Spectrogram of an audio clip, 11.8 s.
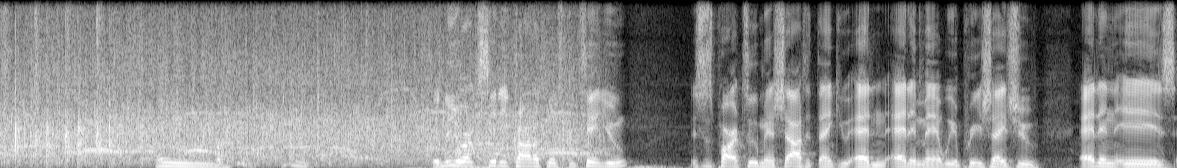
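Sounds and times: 
applause: 0:00.0 - 0:06.1
speech: 0:01.6 - 0:03.3, 0:04.3 - 0:11.7.

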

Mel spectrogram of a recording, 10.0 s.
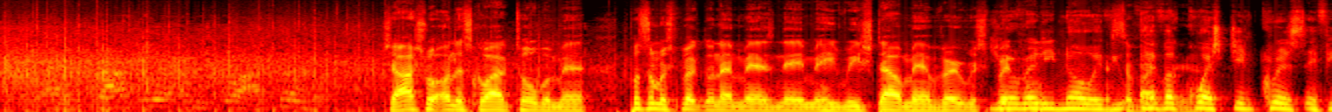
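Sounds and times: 
round of applause: 0:00.0 - 0:05.3
speech: 0:02.1 - 0:09.9.

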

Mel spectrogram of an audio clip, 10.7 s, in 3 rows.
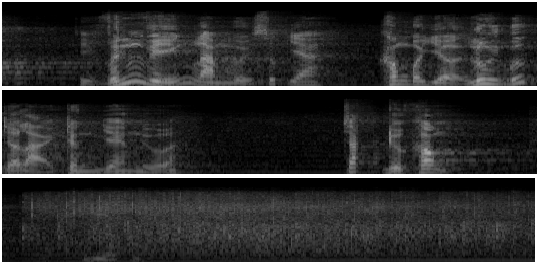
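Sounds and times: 
speech: 0:00.5 - 0:04.8, 0:05.8 - 0:06.7, 0:07.7 - 0:08.2
audience applause at a Buddhist dharma talk: 0:07.2 - 0:10.6.

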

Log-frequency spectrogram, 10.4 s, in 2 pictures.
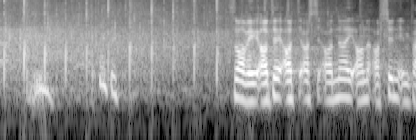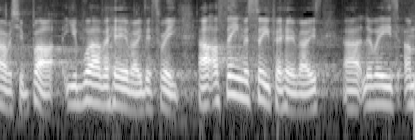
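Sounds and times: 
round of applause from a group: 0:00.0 - 0:03.8
speech: 0:01.3 - 0:01.8, 0:02.9 - 0:10.3.

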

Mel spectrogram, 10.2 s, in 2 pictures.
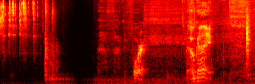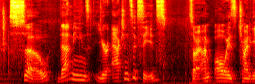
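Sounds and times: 
two dice rolling: 0:00.0 - 0:00.9
speech: 0:02.6 - 0:03.1, 0:03.7 - 0:04.4, 0:05.3 - 0:10.2.

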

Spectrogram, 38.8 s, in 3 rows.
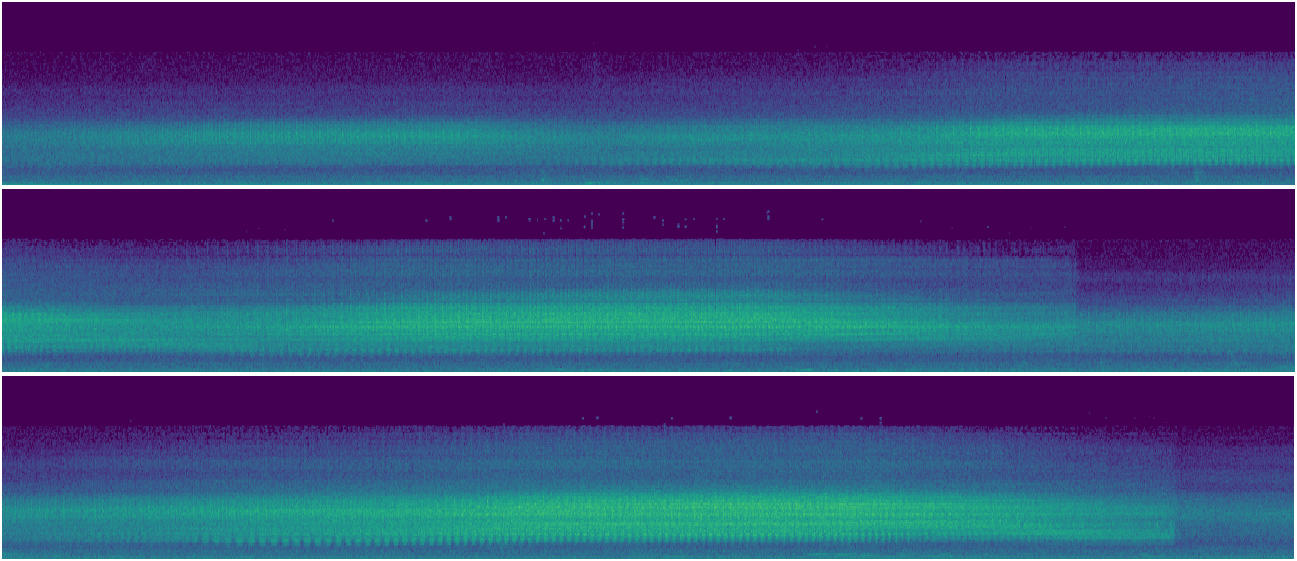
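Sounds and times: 
cicadas buzzing: 0:00.0 - 0:38.7.

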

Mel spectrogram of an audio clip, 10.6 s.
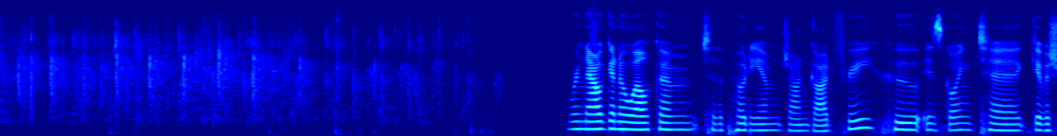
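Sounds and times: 
audience applause: 0:00.0 - 0:05.1
speech: 0:05.7 - 0:10.5.

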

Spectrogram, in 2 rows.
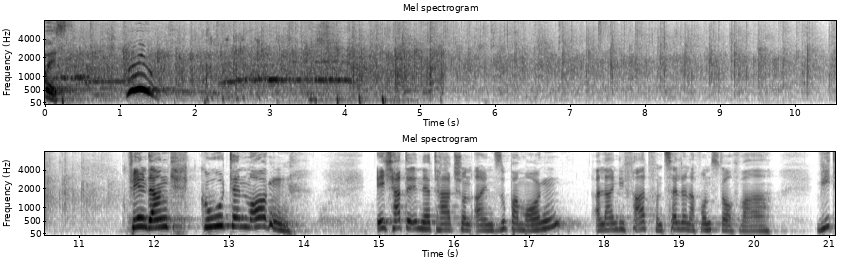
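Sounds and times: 
speech: 0:00.0 - 0:00.5, 0:01.1 - 0:01.6, 0:11.7 - 0:14.0, 0:15.0 - 0:21.0
audience applause: 0:00.0 - 0:11.5.

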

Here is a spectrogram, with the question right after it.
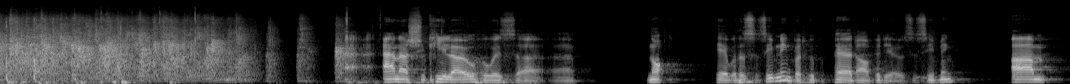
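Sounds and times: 
audience applause at an evening art review panel: 0:00.0 - 0:03.5
speech: 0:03.8 - 0:05.8, 0:06.5 - 0:10.6.

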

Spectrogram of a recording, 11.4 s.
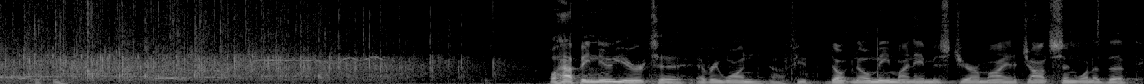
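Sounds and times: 
crowd applause: 0:00.0 - 0:05.1
speech: 0:05.5 - 0:11.4.

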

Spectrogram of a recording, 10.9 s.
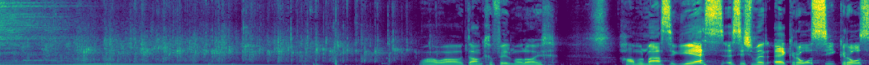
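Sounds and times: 
applause: 0:00.0 - 0:05.6
speech: 0:05.3 - 0:07.0, 0:07.8 - 0:10.8.

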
